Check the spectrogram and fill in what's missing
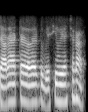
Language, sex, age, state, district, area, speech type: Bengali, male, 30-45, West Bengal, Bankura, urban, conversation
